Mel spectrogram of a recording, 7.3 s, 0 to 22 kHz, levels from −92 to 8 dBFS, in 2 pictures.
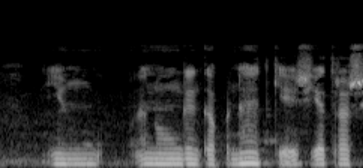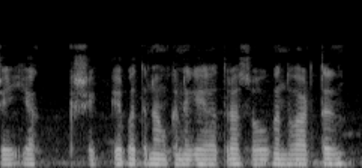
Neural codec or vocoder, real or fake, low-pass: none; real; 7.2 kHz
